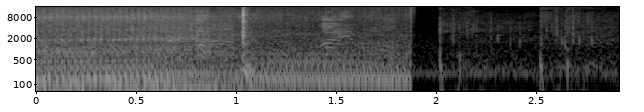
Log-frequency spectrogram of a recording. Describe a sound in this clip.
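A motorbike engine roars at speed.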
